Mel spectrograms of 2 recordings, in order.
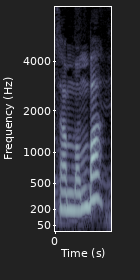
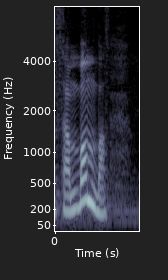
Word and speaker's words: zambomba: Y sí, he dicho zambomba, que no zambomba, con acento en la A, porque así se lo inculcó su padre de pequeño.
